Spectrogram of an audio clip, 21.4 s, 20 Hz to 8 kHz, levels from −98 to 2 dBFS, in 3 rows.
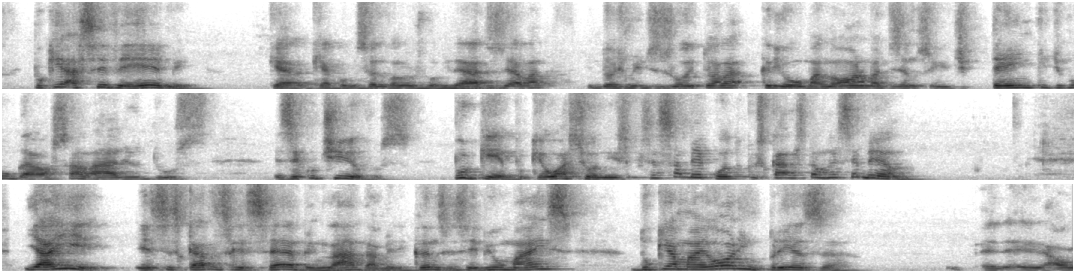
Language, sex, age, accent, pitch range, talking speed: Portuguese, male, 50-69, Brazilian, 130-215 Hz, 155 wpm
